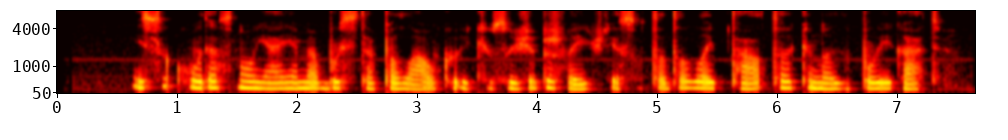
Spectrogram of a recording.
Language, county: Lithuanian, Kaunas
